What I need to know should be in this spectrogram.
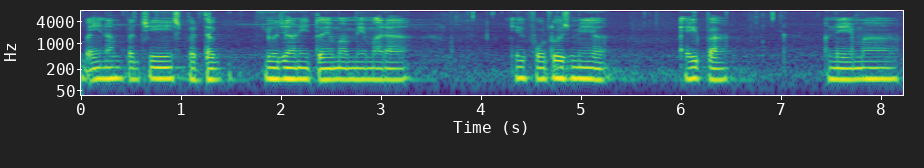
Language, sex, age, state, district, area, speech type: Gujarati, male, 18-30, Gujarat, Amreli, rural, spontaneous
